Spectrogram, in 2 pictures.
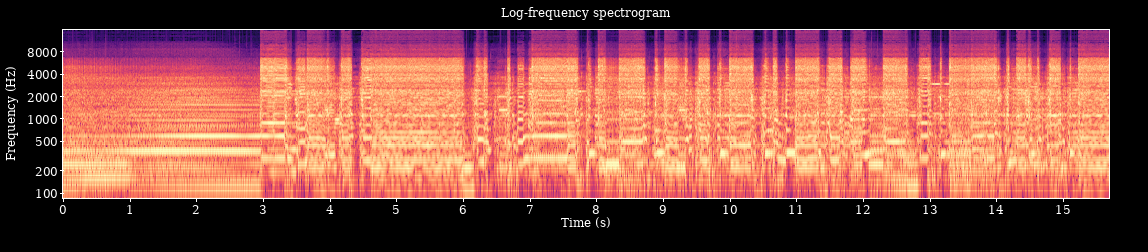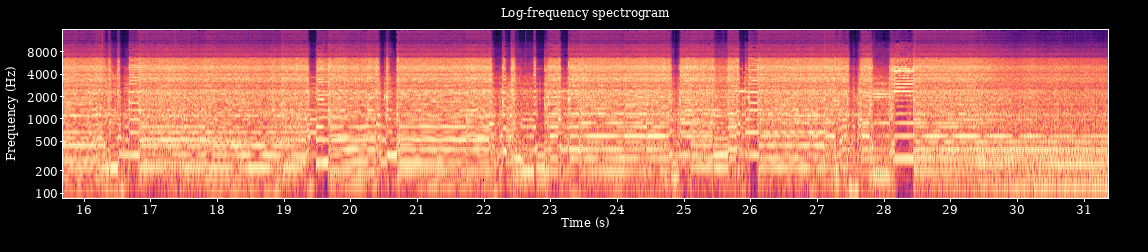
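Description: Distorted electric guitar played through a LunaStone Distortion 1 pedal that is switched on. A chord rings out for the first few seconds, then busy riffing with quick note changes follows, and the passage ends on another held chord.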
